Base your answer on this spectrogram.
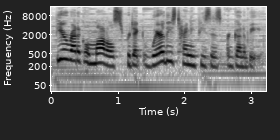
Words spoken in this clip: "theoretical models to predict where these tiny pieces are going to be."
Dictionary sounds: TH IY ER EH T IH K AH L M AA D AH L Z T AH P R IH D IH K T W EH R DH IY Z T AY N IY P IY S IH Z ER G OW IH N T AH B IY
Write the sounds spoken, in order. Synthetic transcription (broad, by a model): TH IY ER EH T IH K L M AA D L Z T AH P R IH D IH K T W EH R DH IY Z T AY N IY P IY S IH Z ER G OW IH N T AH B IY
